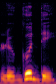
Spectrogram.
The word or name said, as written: bucket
